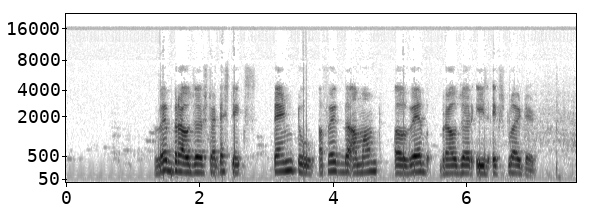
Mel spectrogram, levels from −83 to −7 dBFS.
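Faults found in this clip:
Video or display buzz throughout: 59.94 Hz field-rate buzz with hash above, plus a 15.7 kHz line-rate whine, around 25 dB below the speech. Display or video cable coupling into the audio path.

Lost packet rebuilt from error correction, 2.41 to 2.43 s: one 20 ms frame sounds rougher and noisier. Decoder played the low-bitrate forward error correction copy carried in the next packet.

Short concealed packet loss, 2.45 to 2.49 s: a brief smear where 20 ms never arrived. The receiver extrapolated the preceding sound, then crossfaded back into the real stream.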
